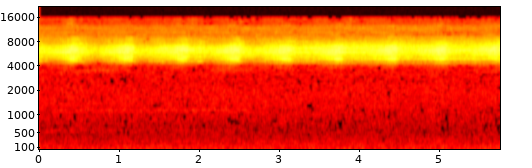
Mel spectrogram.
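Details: Cicadas in gigantic trees on the lower slopes of Rinjani give a loud, high, hissing buzz that swells and fades in pulses a little faster than one per second.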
